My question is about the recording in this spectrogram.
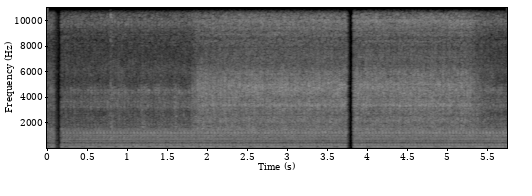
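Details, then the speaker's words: DeWalt DCS391 circular saw running rough: steady motor drone with rough, uneven pulsing about twice a second; the melted housing let the brush holder shift and scrape the armature, causing much of the noise. "The housing is melted and the holder has actually gone to the side and actually scratched the armature, and that's where a lot of the noise is coming."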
